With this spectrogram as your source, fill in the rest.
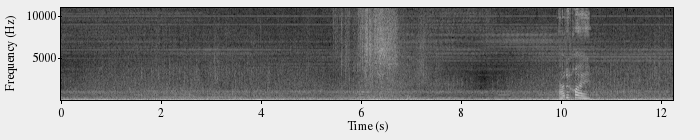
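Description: A large spotlight machine hums steadily.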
